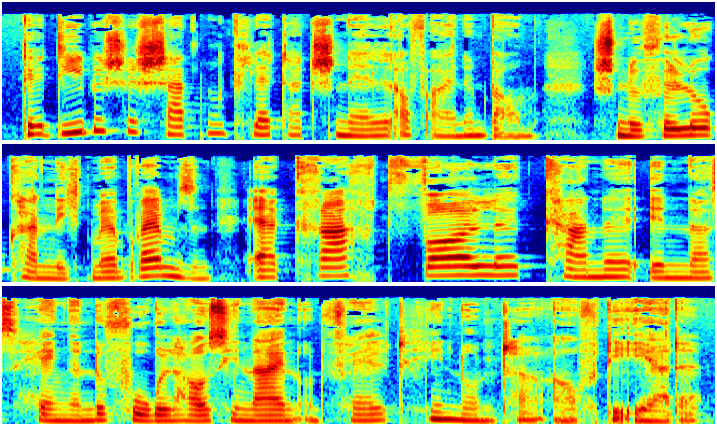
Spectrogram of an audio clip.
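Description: Woman, narrator, whispered role-play, slow, breathy, children's story. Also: mid-range voice, darkish tone, no echo, studio quality.

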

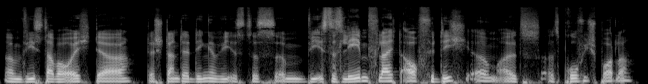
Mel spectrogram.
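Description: A man's voice: mid-range voice, level tone, normal speed, vocal fry, warm tone, no echo, studio quality. A man hosting a podcast interview, asking long rambling questions with many fillers. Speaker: podcast host.

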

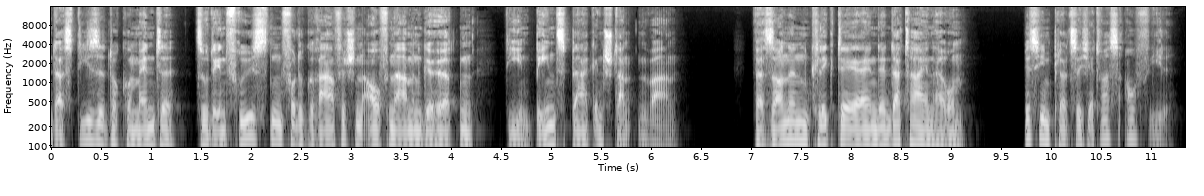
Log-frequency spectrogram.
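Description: A man with a very low, husky voice narrating an audiobook. His reading is steady and measured, told in scripted narration.

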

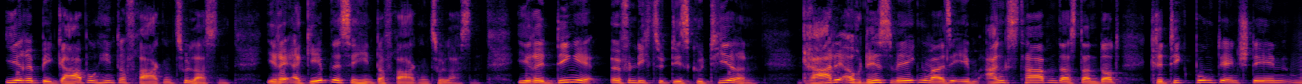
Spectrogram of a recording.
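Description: Man, coach, interview answer, measured pace, slightly high pitch, thoughtful hesitations.

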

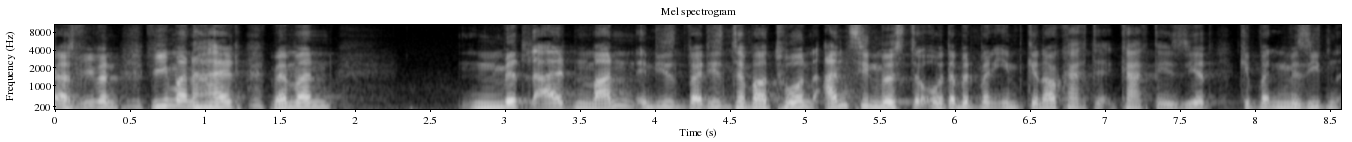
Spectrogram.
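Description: A young German man telling a long, animated everyday story in casual chat, acting out his own inner voice and mocking himself. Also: fairly high pitch.

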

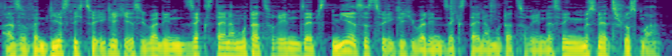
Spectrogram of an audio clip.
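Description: A man's voice: low-pitched, fairly even intonation, very fast, darkish tone. A man co-hosting a comedy podcast with dry, teasing remarks. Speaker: podcast co-host. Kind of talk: casual joking chat.

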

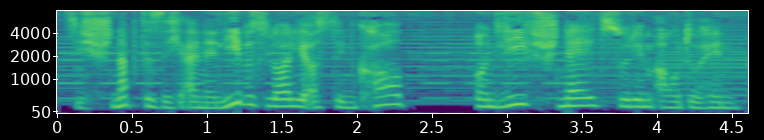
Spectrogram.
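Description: A woman reading a children's story aloud in a gentle, expressive way. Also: mid-range voice, normal speed. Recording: dry close voice, faint music.

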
